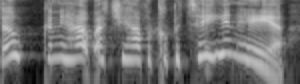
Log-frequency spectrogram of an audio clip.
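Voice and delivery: high, quick, amazed quote of herself; high, quick mock amazement at being offered tea; surprised. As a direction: pitch it way up in wide-eyed surprise. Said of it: "I said".

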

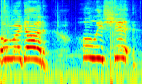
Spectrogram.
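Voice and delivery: loud, high shouted amazement; hysterical excitement. Real, not acted. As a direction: yell in disbelief, still laughing. Cracking up at game glitch.

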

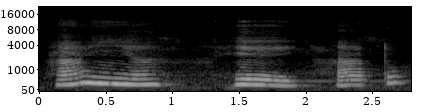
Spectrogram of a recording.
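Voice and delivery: rainha, rei, rato with a throaty strong r; strong initial r. Shown as a demonstration. Teacher gives example words with strong initial r. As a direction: open each word with a firm throat r. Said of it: "observe que eu digo".

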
